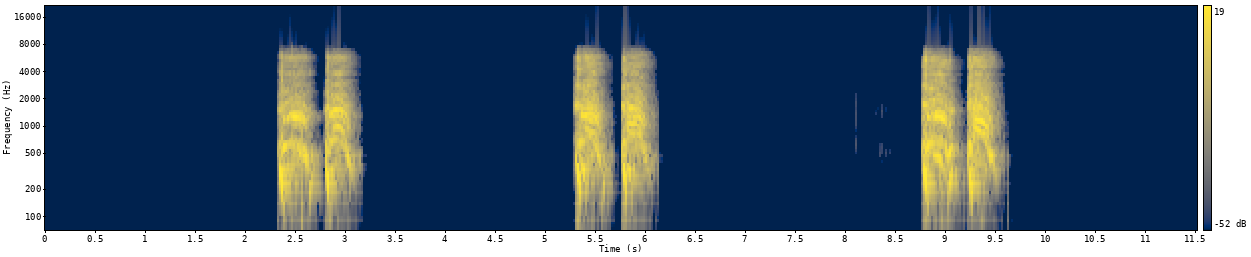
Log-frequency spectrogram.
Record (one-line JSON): {"three_cough_length": "11.5 s", "three_cough_amplitude": 28048, "three_cough_signal_mean_std_ratio": 0.31, "survey_phase": "beta (2021-08-13 to 2022-03-07)", "age": "45-64", "gender": "Male", "wearing_mask": "No", "symptom_none": true, "smoker_status": "Never smoked", "respiratory_condition_asthma": false, "respiratory_condition_other": false, "recruitment_source": "REACT", "submission_delay": "1 day", "covid_test_result": "Negative", "covid_test_method": "RT-qPCR"}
